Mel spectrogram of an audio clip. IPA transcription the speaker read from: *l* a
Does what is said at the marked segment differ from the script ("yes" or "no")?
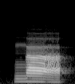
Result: yes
